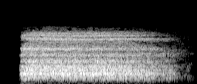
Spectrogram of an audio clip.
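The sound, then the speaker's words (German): One long, slow inhale during a guided breathing meditation: a soft, airy hiss that starts abruptly, holds steady for over two seconds, then tapers off gently into silence. “Ich atme ein”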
